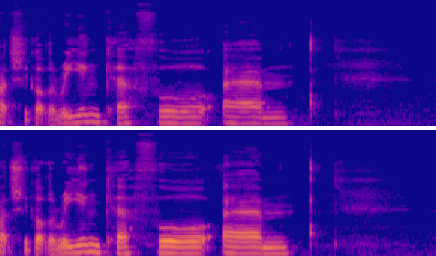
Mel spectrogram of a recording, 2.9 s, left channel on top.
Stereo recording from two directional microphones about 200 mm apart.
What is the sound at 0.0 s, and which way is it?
Speech, 15° right (ahead or behind).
